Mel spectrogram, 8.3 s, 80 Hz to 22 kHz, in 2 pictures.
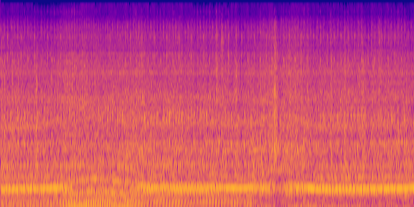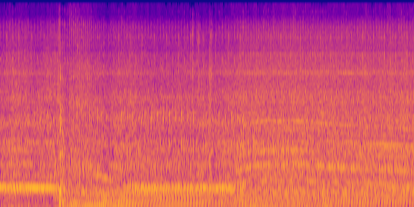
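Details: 2008 Honda CR-V engine, recorded in a before/after check around replacing the lower rear torque mount (a worn one caused violent shaking): starts, settles into a smooth, steady idle, then revs up and down cleanly with no knocks, clunks or shudder.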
